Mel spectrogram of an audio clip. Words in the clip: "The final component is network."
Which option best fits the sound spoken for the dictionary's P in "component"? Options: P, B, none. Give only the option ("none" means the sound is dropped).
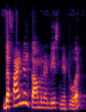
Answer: none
